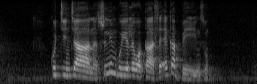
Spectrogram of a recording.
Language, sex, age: Tsonga, male, 20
